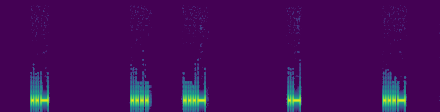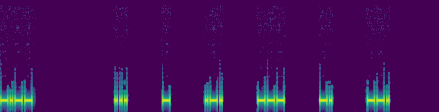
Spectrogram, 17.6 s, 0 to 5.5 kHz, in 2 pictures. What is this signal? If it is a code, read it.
Morse code, heard as a keyed tone, about 25 wpm, spaced as for 10 wpm, 590 Hz. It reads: U HV A VY STRONG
